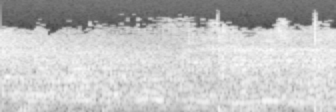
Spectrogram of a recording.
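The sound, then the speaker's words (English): Basketball dribbled left-handed by a player at the free throw line during a game, soft thumping bounces under a commentator's talk and faint crowd noise. “Left-hand dribble at the free throw line.”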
